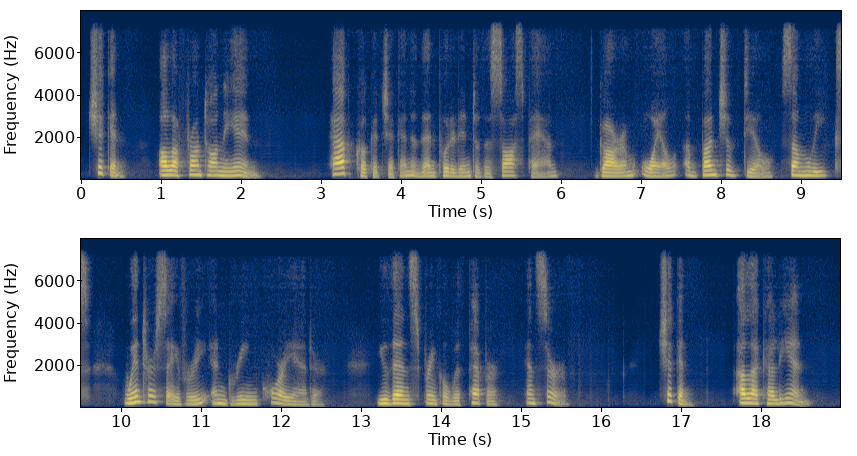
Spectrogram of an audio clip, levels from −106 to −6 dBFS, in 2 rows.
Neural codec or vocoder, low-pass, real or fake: codec, 24 kHz, 0.9 kbps, DualCodec; 7.2 kHz; fake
